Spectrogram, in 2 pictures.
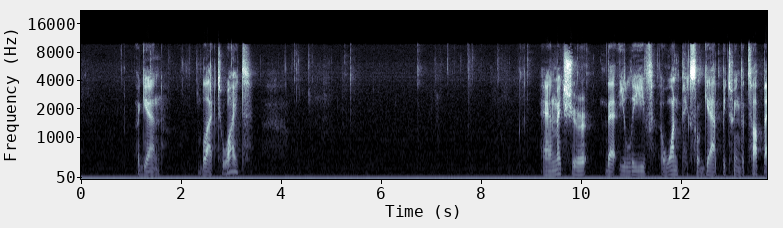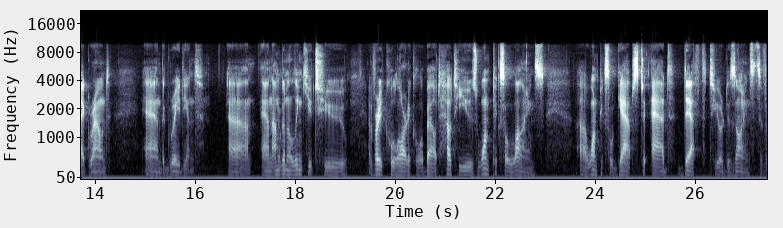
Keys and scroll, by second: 2.1 super+d, 4.2 super+1, 7.7 Down.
